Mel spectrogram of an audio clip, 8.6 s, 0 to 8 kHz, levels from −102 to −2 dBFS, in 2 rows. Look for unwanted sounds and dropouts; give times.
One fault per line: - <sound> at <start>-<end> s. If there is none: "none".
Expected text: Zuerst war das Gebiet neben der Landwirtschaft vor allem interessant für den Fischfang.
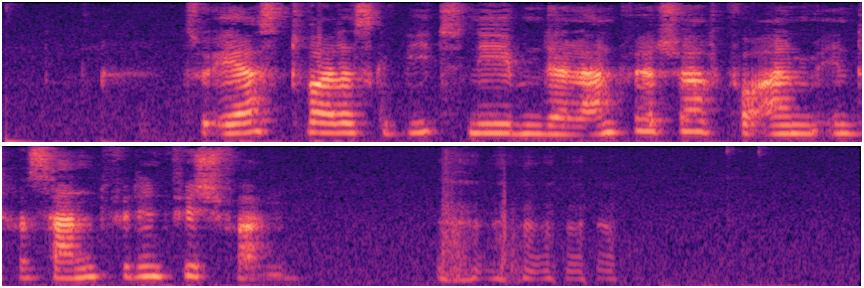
- laugh at 6.5-7.5 s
